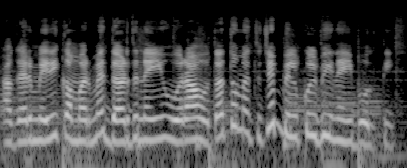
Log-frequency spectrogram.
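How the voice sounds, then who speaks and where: Woman doing a cartoon mother-in-law, scolding and fed up, highish voice, music behind. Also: a little fast, fairly bright tone, lightly acted. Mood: complaining. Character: stern mother-in-law, middle-aged woman, easily worn down. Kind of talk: animated storybook voice acting.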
